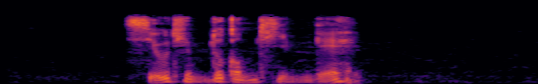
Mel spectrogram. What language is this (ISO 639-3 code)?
yue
